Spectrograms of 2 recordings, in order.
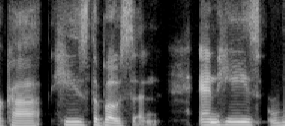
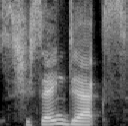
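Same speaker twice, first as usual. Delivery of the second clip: normal talking voice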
